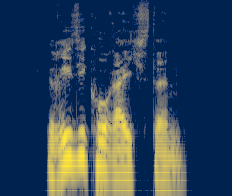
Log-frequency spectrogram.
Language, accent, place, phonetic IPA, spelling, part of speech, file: German, Germany, Berlin, [ˈʁiːzikoˌʁaɪ̯çstn̩], risikoreichsten, adjective, De-risikoreichsten.ogg
- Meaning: 1. superlative degree of risikoreich 2. inflection of risikoreich: strong genitive masculine/neuter singular superlative degree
